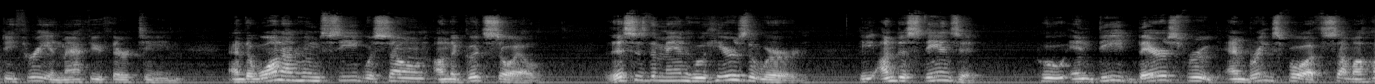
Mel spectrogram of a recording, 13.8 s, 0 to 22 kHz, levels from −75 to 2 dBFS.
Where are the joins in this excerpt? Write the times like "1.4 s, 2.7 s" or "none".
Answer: none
